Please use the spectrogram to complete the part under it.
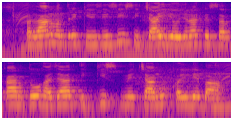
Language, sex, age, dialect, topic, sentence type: Bhojpuri, male, 18-24, Northern, agriculture, statement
